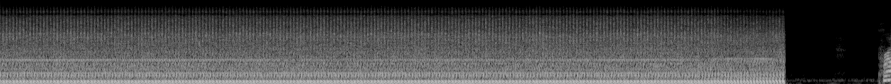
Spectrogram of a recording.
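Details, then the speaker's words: Lincoln Weldanpower AC/DC welder-generator with a 16 hp Briggs & Stratton engine, sat outside three years, running at high idle: a steady drone that cuts out abruptly with no sputter. Fuel starvation. "I had it running and it would it would run a fine it would pick up the high a little and then it would act as if it was starving from Fuel and it would shut itself off"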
